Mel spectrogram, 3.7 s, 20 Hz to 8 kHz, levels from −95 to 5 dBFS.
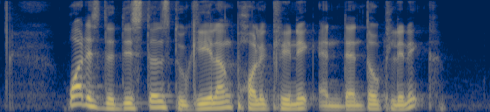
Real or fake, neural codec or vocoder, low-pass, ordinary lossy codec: real; none; none; none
